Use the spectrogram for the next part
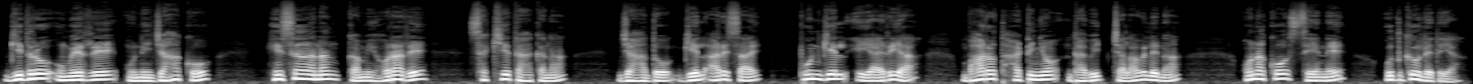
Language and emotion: Santali, neutral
